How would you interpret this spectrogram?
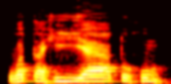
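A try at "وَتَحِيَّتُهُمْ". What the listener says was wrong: تحیتہم یاتہم میں ایک ہی حرکت زبر کو ٹچ کرنا خالی تحیاتہم بولے تو آپ الف فٹ کر دیا بیچ میں دو حرکت کر دی وتحیتہم فیہا سلام ماشاءاللہ ویری گڈ زبر آپ نے اچھا پڑھا لیکن تھوڑی پریکٹس کی اور ضرورت ہے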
